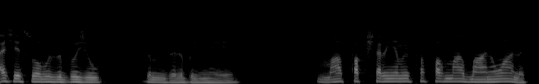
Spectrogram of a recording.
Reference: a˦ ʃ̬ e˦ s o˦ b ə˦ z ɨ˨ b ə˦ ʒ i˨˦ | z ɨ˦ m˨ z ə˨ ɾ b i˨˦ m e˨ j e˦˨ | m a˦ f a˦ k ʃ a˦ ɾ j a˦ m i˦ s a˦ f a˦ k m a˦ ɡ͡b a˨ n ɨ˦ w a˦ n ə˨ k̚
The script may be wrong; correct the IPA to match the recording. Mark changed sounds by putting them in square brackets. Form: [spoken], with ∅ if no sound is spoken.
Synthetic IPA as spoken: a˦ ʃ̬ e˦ s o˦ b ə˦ z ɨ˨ b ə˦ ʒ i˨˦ | z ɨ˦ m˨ z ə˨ ɾ b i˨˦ m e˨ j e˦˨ | m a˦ f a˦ k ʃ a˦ ɾ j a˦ m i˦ [f] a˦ f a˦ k m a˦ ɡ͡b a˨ n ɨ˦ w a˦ n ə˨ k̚

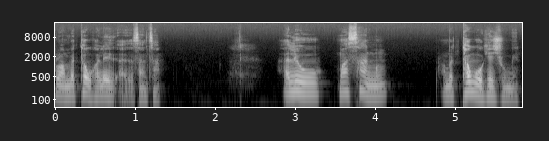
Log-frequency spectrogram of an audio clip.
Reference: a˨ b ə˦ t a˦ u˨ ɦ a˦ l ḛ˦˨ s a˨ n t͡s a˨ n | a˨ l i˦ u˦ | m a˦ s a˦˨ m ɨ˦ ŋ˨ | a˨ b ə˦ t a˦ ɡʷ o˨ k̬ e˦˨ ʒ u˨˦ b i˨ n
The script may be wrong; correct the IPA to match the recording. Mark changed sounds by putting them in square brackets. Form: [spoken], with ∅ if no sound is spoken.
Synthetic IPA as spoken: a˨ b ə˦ t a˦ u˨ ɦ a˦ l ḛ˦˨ s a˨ n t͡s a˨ n | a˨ l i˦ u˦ | m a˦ s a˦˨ m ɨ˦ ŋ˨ | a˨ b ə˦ t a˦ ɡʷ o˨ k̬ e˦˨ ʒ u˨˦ [m] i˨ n

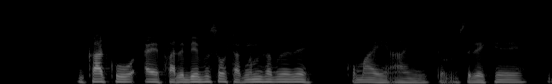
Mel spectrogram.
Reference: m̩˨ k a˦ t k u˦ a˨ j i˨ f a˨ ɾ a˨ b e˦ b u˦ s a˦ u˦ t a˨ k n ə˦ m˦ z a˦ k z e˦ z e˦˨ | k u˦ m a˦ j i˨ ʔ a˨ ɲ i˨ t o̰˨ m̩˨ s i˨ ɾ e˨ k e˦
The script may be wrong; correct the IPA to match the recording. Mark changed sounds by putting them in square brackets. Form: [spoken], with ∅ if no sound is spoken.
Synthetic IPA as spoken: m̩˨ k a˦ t k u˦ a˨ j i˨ f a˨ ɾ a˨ b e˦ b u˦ s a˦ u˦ t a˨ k n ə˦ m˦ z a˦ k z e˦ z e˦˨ | k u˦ m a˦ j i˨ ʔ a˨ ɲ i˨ t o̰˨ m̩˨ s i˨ ɾ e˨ k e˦

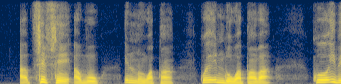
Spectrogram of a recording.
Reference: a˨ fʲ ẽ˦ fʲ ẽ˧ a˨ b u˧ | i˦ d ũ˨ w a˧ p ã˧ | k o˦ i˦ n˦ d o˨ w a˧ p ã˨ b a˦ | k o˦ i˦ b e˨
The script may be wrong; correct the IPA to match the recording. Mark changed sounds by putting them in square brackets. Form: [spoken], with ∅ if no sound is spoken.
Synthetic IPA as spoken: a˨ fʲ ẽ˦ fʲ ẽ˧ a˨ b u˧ | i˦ [n] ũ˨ w a˧ p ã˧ | k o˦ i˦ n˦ d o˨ w a˧ p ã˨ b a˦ | k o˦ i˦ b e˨

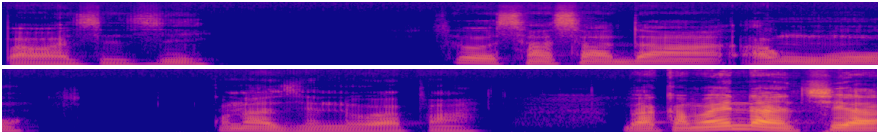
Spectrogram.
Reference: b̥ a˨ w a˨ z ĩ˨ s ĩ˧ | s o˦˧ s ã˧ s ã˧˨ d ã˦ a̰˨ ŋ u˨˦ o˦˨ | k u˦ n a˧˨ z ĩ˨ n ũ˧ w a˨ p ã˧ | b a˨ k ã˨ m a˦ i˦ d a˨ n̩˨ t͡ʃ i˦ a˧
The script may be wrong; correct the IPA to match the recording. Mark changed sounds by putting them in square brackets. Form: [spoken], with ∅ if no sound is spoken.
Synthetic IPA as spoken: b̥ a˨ w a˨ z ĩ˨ [z] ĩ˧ | s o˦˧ s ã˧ s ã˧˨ d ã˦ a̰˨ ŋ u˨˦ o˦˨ | k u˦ n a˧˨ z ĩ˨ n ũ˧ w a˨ p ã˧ | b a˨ k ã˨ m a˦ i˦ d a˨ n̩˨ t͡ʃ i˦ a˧

